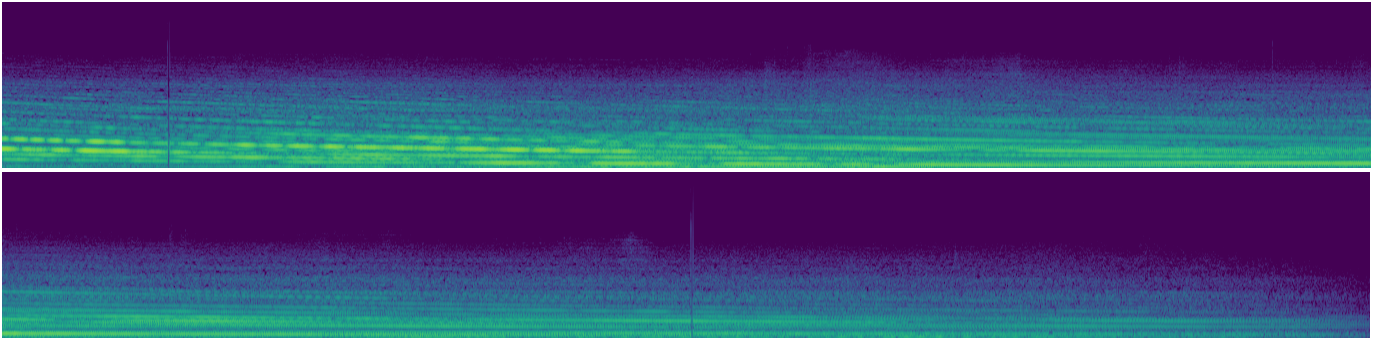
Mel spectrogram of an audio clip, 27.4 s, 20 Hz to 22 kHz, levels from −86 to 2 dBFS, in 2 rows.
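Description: At 1.66 s and again at 20.59 s the audio drops out into a block of digital silence lasting about 21 ms each time, a short hole rather than a mere tick. The output buffer went unfilled and zeros played in its place, with the identical length both times fitting a missed 1024-sample buffer. What sets this apart from a fade or concealed packet loss is the abrupt cut out and back with no taper.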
